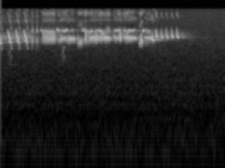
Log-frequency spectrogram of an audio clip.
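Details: Corn bunting (Emberiza calandra), song.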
